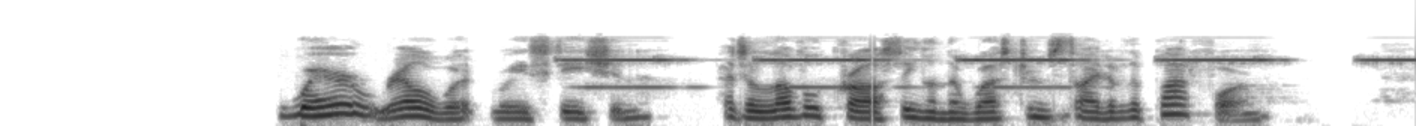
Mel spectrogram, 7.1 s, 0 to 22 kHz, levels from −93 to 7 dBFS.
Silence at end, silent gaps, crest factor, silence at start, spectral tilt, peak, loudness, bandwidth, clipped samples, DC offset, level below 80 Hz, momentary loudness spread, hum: 0 s; 6.65-6.76 s; 18 dB; 1.4 s; -5 dB/octave; -4 dBFS; -20 LUFS; 7.8 kHz; under 0.1%; under 0.1%; -60 dBFS; 11 LU; none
